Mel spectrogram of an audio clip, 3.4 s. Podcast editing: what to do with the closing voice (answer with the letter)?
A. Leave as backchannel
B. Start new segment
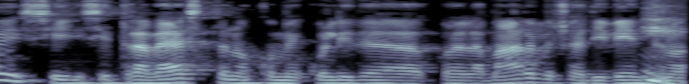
B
